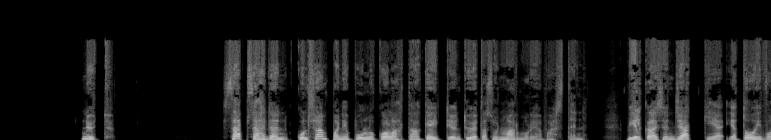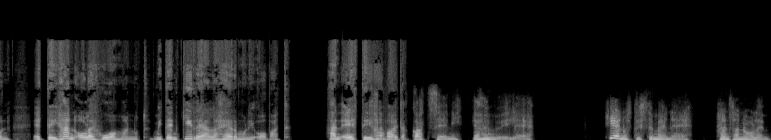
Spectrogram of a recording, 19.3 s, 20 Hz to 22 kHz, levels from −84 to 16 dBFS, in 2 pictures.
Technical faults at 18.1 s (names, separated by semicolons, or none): call bitrate drop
